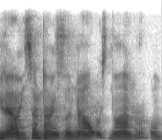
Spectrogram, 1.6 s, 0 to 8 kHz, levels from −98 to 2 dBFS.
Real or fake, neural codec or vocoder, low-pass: fake; autoencoder, 22.05 kHz, a latent of 192 numbers a frame, VITS, trained on one speaker; 7.2 kHz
